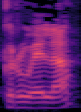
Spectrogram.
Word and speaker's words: Cruella: A ver, que se pronuncia Cruella de todas formas, pero lo que tiene el inglés, ¿no? Dos L's, una L.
